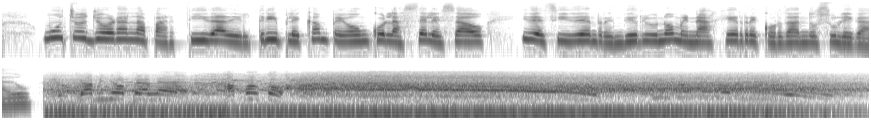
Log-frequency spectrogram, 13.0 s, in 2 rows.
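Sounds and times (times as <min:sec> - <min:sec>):
speech: 0:00.3 - 0:09.1
stadium crowd ovation after a goal: 0:06.8 - 0:12.9.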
